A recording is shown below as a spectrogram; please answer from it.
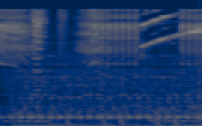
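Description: Synthesized sci-fi computer-interface sound effects starting suddenly out of silence: a rapidly pulsing low hum under high electronic chirps, with rising electronic sweeps about one and a half seconds in.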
